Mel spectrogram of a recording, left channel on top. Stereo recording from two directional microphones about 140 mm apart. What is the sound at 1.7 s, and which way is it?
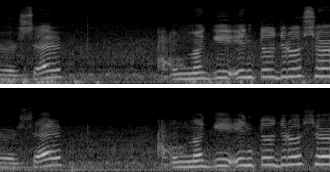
Speech, 30° left (ahead or behind).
